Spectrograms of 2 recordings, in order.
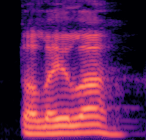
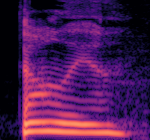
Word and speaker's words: Dahlia: morning wait how do you say your name Delilah no clothes Dahlia Dalia how's your day huh um well the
